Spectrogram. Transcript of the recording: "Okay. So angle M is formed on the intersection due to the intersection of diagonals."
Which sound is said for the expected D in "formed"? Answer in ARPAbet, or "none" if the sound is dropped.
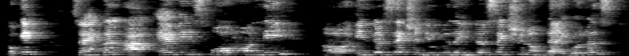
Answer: none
